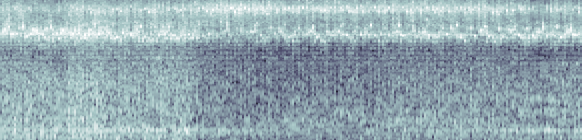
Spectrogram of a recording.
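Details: Acura RSX at cold start: shrill, cricket-like chirping several times a second from under the hood, apparently from the belts by the power steering reservoir, over a quiet engine; belts looked alright; belt squeal suspected, not confirmed.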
